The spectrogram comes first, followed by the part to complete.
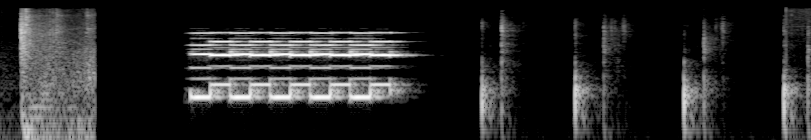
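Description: Electronic telephone ring: a fast two-tone warbling trill lasting about a second, after music cuts off. Then four short sharp taps about half a second apart, like heel steps on a hard floor.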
